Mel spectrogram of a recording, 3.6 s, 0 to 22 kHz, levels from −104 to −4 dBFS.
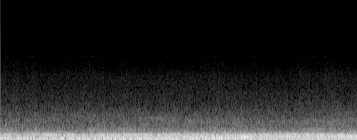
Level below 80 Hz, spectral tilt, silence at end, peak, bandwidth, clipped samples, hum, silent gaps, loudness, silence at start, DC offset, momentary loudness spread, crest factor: -22 dBFS; -17 dB/octave; 0 s; -8 dBFS; 0.9 kHz; under 0.1%; none; none; -24 LUFS; 0 s; 1%; 3 LU; 12 dB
